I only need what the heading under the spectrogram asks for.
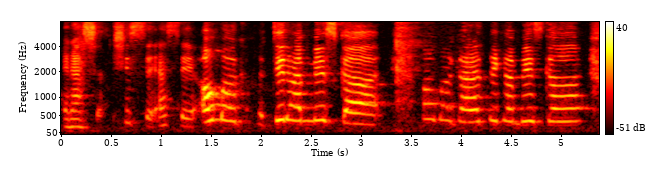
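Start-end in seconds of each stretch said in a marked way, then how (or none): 1.4-5.2 play-acted, very high tearful crying wail. Speaker tells a friend how they burst into tears, retelling own crying. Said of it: "I bust out in tears".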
